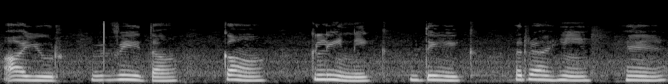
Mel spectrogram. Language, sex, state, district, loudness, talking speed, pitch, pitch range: Hindi, female, Haryana, Rohtak, -17 LUFS, 55 wpm, 200 Hz, 185-210 Hz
